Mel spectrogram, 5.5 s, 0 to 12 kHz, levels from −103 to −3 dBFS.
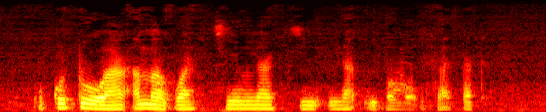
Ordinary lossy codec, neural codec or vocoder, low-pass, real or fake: MP3, 48 kbps; codec, 44.1 kHz, 3.4 kbps, Pupu-Codec; 10.8 kHz; fake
